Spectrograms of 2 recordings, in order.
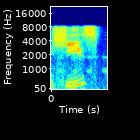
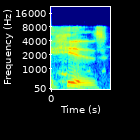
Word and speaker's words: his: uh but yes uh make sure that that it is a short eye as well so instead of saying he's it would be his goodness where did his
